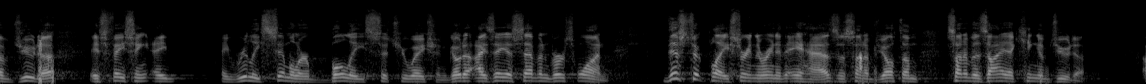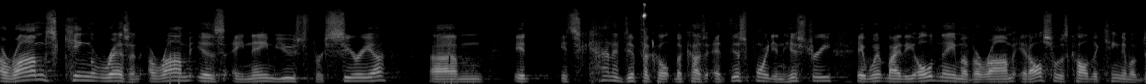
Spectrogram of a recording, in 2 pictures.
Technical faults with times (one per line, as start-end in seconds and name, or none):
0.00-22.93 MP2 compression
0.38-0.56 DAB burbling
8.59-8.77 DAB burbling
17.89-18.05 DAB burbling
